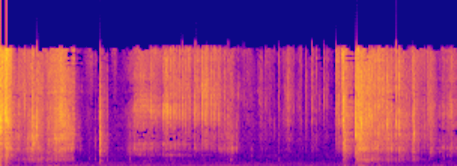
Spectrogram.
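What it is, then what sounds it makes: Bar of soap being cut. A solid, hand-sized brown rectangular bar of soap is held in the hand while a steel utility blade scrapes and slices scored layers and cubes off it. Bright, crisp crunching and crumbling bursts come in a few separate passes, with quiet gaps between them.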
